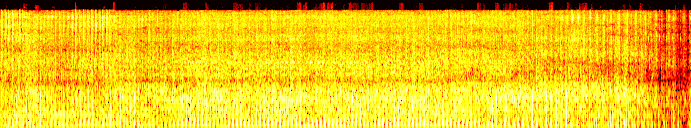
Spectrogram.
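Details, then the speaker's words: Garage-sale gas edger after carb cleaning, with the fuel-air mixture screw backed out from fully in: the small engine buzzes smooth and even at steady speed for several seconds, then winds down. It is running properly, though it still needs a little fine tuning. "All right, she's running. Whew. Took a little while."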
